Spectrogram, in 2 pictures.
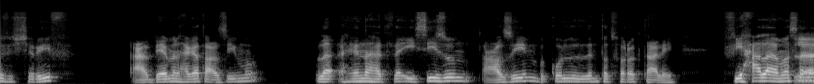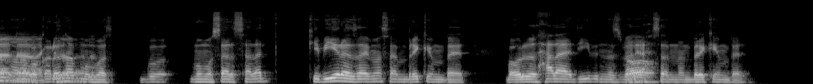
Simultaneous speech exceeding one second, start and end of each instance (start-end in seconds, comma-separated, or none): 7.9-9.2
